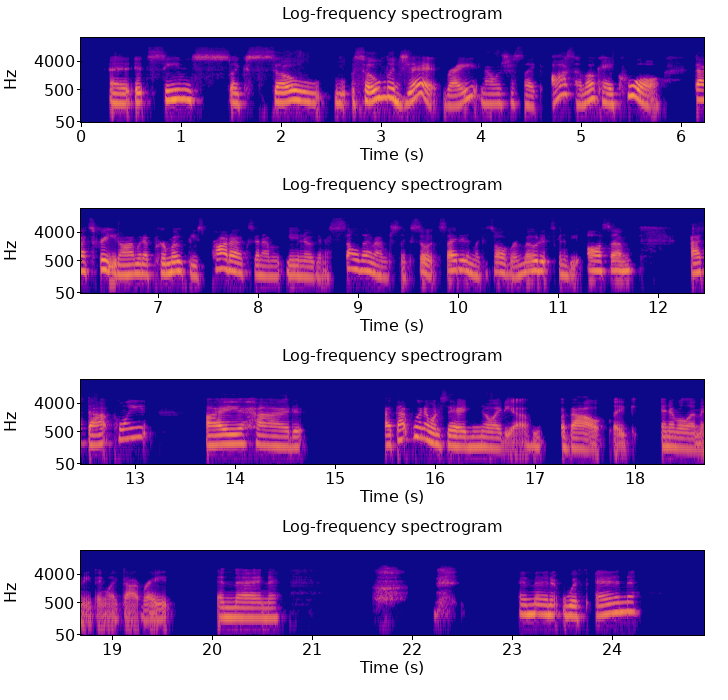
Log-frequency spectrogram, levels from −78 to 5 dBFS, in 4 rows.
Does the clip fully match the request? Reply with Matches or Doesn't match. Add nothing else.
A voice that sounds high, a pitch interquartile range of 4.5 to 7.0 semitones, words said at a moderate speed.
Matches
